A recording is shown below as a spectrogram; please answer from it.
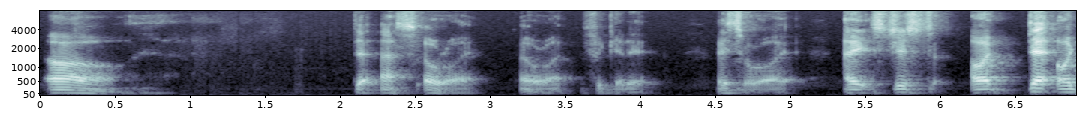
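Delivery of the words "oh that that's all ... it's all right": calming self-talk. Retold or imitated. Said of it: "And then I thought".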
